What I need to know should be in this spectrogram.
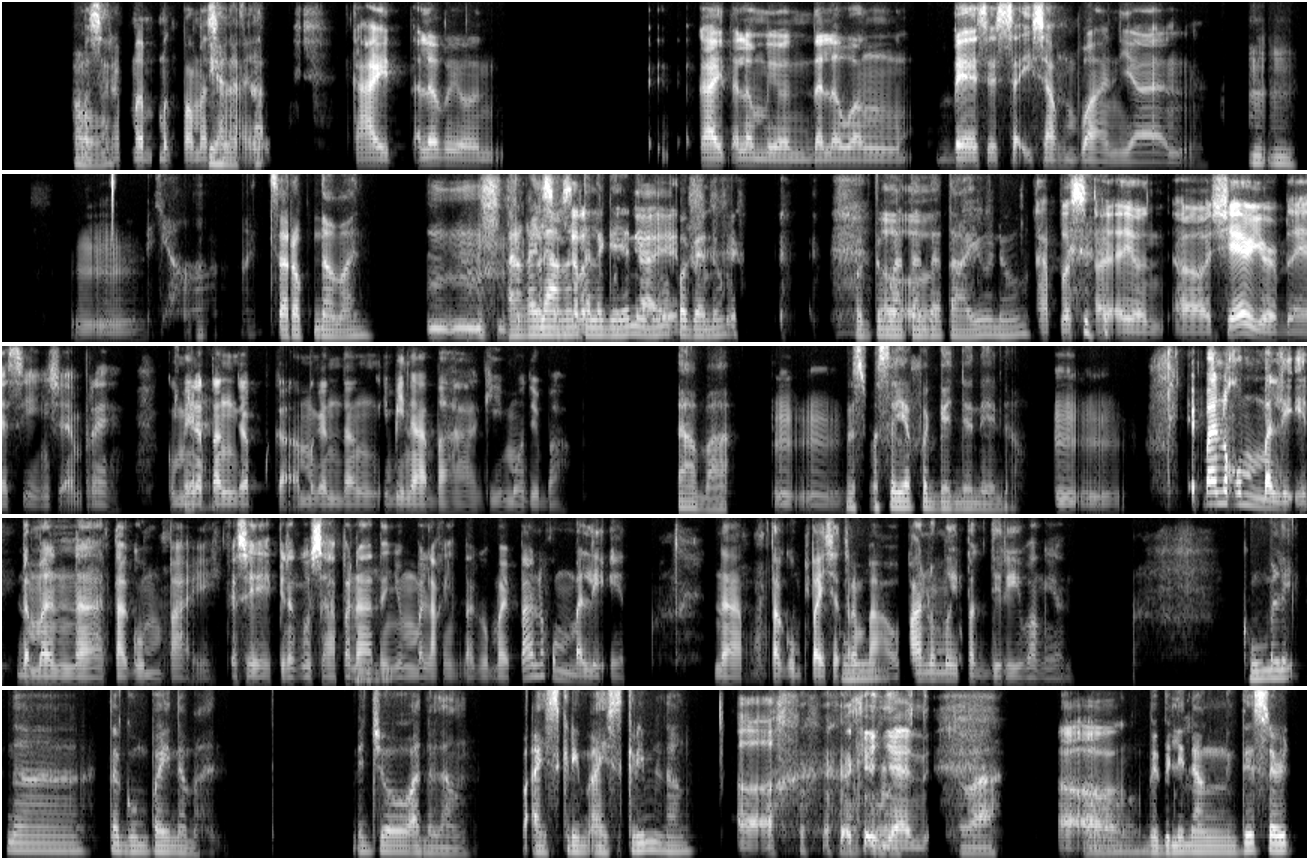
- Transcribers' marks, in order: tapping; other background noise; lip smack; chuckle; laugh; laugh; other animal sound; lip smack; laugh; laughing while speaking: "ganiyan"
- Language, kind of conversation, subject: Filipino, unstructured, Paano mo ipinagdiriwang ang tagumpay sa trabaho?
